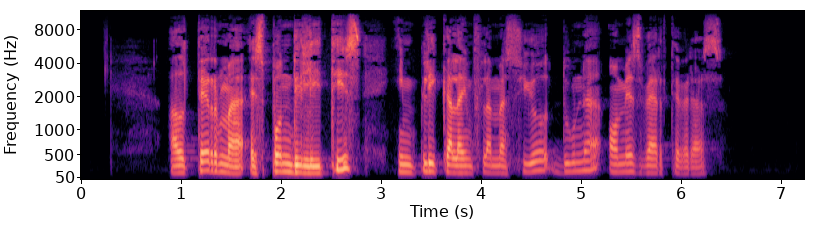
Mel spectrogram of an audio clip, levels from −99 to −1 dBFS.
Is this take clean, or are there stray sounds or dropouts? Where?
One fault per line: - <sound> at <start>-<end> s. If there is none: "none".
none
